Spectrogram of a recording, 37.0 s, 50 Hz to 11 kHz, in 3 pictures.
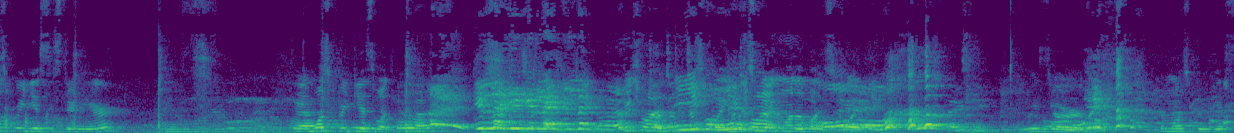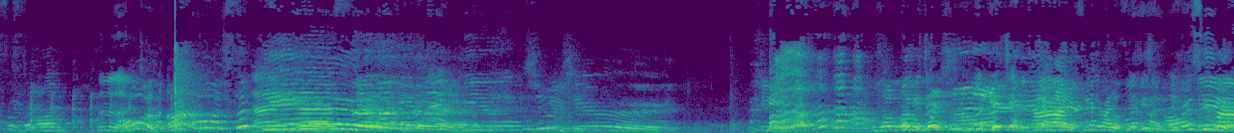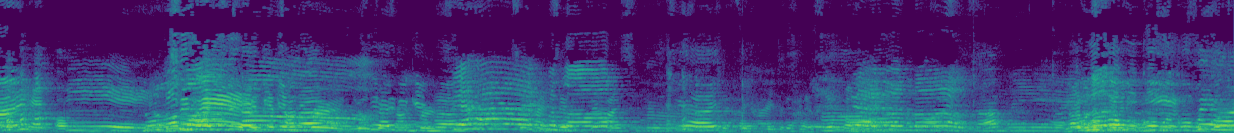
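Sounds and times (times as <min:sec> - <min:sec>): laughter: 0:08.8 - 0:09.8, 0:10.8 - 0:13.6, 0:19.9 - 0:21.2
women and child talking: 0:21.1 - 0:37.0
young boy talking: 0:25.3 - 0:28.5, 0:32.9 - 0:35.8.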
